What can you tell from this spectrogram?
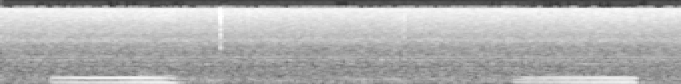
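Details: Aurora, a pet tamandua, snoring while asleep: two steady, droning, hum-like notes, each lasting over a second and separated by about three seconds of quiet, with a faint background hiss.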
